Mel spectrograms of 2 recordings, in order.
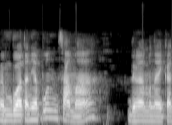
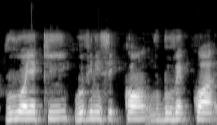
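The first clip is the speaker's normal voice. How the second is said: louder, higher questions stressing "qui", "quand", "quoi"; question intonation; 4 semitones higher, 6 dB louder, slower than usual. Shown as a demonstration. Teacher reads three examples that need intonation, raised question intonation. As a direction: lift each question word, "qui", "quand", "quoi", clearly. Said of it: "ada yang menggunakan intonasi".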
